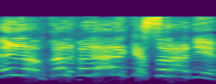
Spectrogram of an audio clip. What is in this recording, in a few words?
order cover boxes, battle chatter, english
